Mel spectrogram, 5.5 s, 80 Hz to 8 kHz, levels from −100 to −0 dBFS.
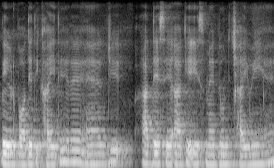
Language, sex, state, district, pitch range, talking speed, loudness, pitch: Hindi, male, Himachal Pradesh, Shimla, 125-140 Hz, 165 wpm, -18 LUFS, 130 Hz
